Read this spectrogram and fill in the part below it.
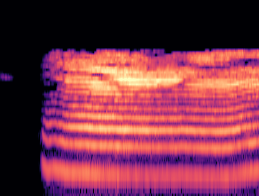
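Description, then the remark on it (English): After a brief silence, a loud siren blares in, holding a steady, buzzy, harmonic-rich tone that sustains without pause to the end. “You don't have to close your eyes, but just picture this, a black scene, nothing on the television, and you hear a siren.”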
